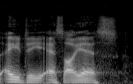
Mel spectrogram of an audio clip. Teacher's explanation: In terms of sense, ad sis might have been rather better, but of course it's not going to fit in that position because AD-SIS, the two consonants are going to make the A long. Ad, naturally short, but of course long by position when followed by two consonants.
